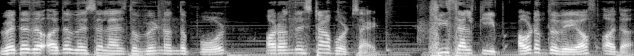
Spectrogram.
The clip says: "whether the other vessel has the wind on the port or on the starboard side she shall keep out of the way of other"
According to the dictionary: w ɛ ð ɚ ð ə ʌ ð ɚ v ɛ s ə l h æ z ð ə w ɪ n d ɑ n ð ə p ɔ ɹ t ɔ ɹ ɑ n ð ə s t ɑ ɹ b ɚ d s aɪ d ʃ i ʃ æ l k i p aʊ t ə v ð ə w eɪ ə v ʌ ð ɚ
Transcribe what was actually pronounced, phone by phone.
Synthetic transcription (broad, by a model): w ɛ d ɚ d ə ʌ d ɚ v ɛ s ə l h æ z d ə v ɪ n d ɑ n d ə p ɔ ɹ t ɔ ɹ ɑ n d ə s t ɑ ɹ b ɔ d s aɪ d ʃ i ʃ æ l k i p aʊ t ə v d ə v eɪ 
